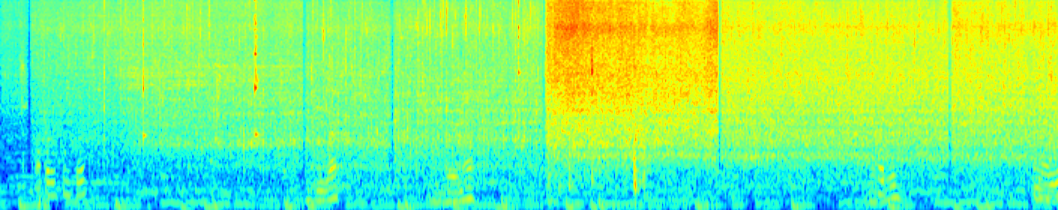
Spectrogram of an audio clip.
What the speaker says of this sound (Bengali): একটু চিকেন বসাই দিছি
